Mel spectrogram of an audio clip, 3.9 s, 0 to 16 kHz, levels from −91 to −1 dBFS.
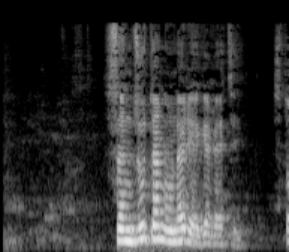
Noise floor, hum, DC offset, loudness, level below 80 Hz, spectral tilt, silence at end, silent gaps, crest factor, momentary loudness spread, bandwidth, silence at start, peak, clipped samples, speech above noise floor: -55 dBFS; none; under 0.1%; -16 LUFS; -54 dBFS; -6.5 dB/octave; 0 s; none; 16 dB; 18 LU; 11.5 kHz; 1.45 s; -2 dBFS; under 0.1%; 40 dB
